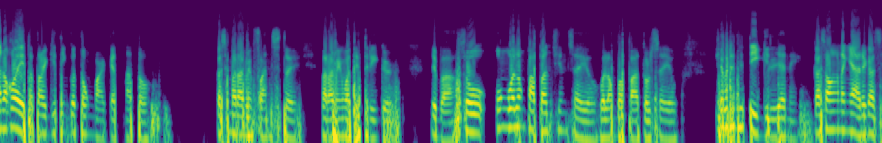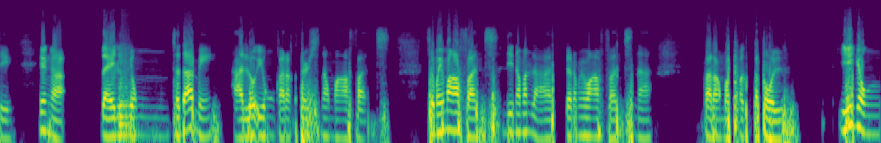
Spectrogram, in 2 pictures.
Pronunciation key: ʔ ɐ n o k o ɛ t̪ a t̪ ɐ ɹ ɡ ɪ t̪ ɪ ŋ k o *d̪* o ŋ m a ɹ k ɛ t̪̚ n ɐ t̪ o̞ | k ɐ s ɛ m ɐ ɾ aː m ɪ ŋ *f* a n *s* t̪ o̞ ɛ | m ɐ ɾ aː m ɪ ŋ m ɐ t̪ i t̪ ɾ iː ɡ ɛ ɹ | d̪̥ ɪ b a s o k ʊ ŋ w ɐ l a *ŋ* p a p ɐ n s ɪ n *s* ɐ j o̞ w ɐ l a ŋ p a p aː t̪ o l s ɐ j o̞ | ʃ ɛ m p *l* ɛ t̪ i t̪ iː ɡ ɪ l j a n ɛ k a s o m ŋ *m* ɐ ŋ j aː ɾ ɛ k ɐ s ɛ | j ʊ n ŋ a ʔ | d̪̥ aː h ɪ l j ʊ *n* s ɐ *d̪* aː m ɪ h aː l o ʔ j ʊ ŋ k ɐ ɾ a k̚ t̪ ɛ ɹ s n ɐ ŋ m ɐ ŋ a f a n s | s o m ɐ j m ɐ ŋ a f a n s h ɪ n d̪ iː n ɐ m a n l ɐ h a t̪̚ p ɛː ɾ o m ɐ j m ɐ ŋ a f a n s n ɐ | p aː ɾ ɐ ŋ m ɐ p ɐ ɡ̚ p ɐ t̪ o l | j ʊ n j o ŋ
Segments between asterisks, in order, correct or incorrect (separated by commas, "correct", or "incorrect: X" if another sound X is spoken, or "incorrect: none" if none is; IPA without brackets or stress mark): incorrect: t̪, correct, correct, correct, correct, incorrect: ɾ, incorrect: n, incorrect: ŋ, correct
